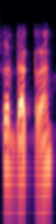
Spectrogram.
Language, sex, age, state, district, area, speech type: Kannada, male, 30-45, Karnataka, Chitradurga, rural, conversation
